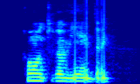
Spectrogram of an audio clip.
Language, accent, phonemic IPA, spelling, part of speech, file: French, Canada, /kɔ̃.tʁə.vjɛ̃.dʁe/, contreviendrai, verb, LL-Q150 (fra)-contreviendrai.wav
- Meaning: first-person singular simple future of contrevenir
